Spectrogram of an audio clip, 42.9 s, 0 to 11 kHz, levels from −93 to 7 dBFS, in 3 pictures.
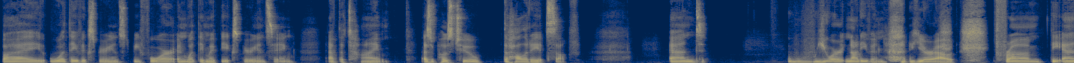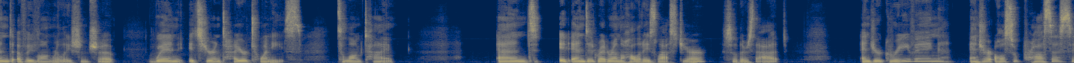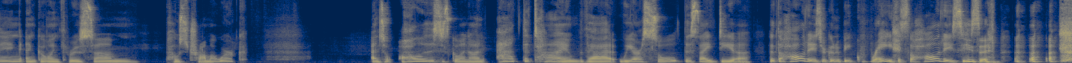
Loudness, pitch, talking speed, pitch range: -22 LUFS, 180 Hz, 140 wpm, 165-215 Hz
